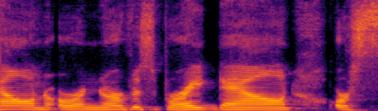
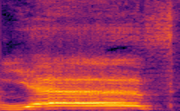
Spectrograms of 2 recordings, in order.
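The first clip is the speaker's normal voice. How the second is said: excited shout; 6 semitones higher, 10 dB louder than usual. Real, not acted. Excited exclamation of approval.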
